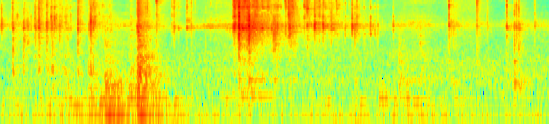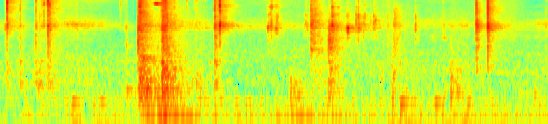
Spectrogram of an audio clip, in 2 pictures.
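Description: Loose hand tools clinking and rattling in a metal toolbox drawer as someone rummages through it: scattered sharp metallic clicks, with louder clatters about two seconds and five seconds in.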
